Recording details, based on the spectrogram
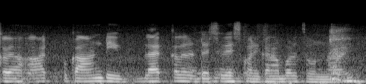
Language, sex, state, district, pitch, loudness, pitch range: Telugu, male, Telangana, Hyderabad, 140 Hz, -17 LUFS, 130-145 Hz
